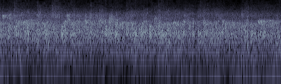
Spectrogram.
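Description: A church congregation breaks into applause in praise, a dense, steady wash of clapping that stays strong throughout the short burst.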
